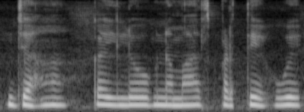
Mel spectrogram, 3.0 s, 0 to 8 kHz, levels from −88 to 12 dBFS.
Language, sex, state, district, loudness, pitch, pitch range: Hindi, female, Madhya Pradesh, Bhopal, -17 LUFS, 195 Hz, 195-200 Hz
